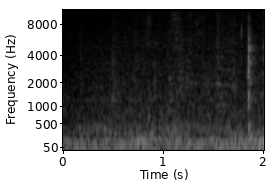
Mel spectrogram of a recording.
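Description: Faint ticking and handling sounds of a camshaft actuator solenoid being twisted by hand to lock it into the timing cover, over a low steady hum.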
